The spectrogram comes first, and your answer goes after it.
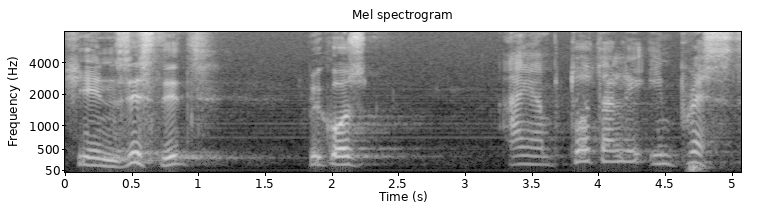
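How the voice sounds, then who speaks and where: Speaking very slowly with a Greek accent, a man uses a high pitch and ordinary pitch variation against noticeable background noise. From Greece. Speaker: engineering association president and professor. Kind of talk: keynote speech. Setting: large hall with audience.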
